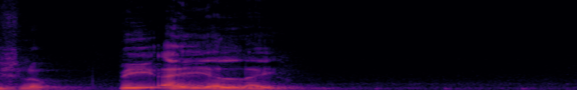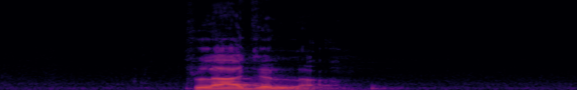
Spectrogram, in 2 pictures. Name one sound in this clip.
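A man speaks calmly and clearly into a microphone, in short phrases.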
